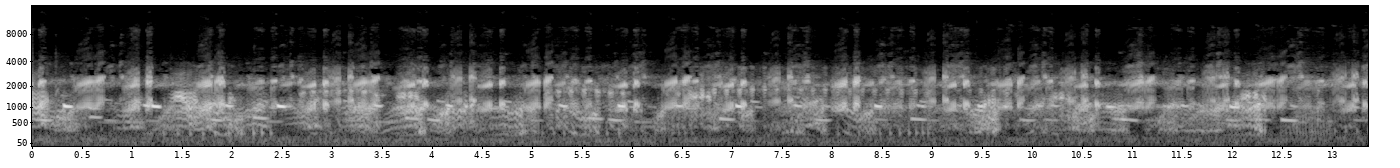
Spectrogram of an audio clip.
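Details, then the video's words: Many frogs croaking together in a dense chorus, overlapping pulsed croaks packed between roughly 500 and 3000 in pitch, with short tonal notes dotted through and a steady, unbroken texture of calls. "FROGS CROAKING"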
